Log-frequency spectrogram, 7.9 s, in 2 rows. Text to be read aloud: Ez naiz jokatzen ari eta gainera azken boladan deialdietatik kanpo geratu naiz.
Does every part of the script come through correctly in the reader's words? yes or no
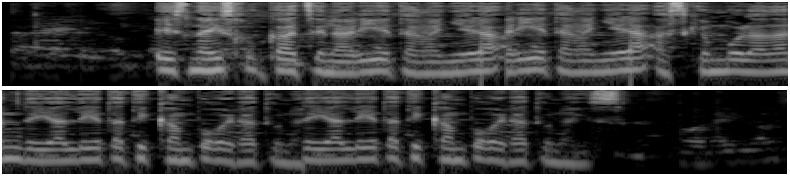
no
